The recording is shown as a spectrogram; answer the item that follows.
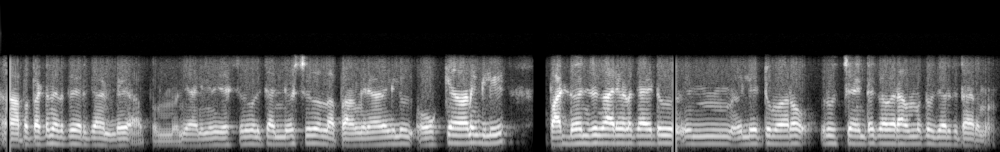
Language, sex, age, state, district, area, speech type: Malayalam, female, 18-30, Kerala, Kozhikode, urban, conversation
